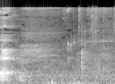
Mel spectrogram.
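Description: human body sound, burp

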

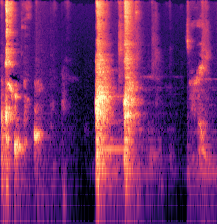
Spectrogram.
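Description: human body sound, person coughing

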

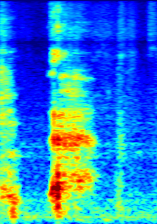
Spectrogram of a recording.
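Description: human body sound, belch

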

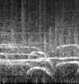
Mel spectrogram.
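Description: crowd, audience applause and cheering

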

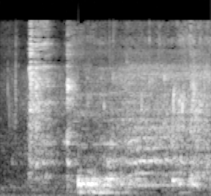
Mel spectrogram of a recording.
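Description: household object, toilet flushing

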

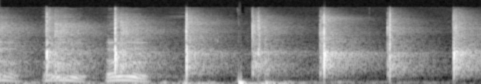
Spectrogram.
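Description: crowd, audience clapping and applause

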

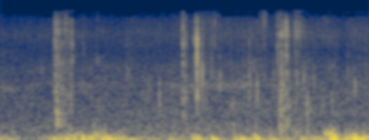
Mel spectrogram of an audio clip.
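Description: nature, strong wind blowing

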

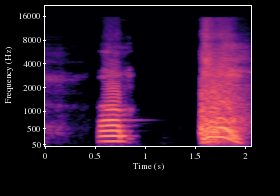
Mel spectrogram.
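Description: human body sound, throat clearing

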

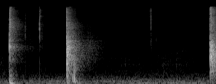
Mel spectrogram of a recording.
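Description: human body sound, hand clapping

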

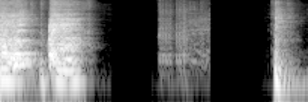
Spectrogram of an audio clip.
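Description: human body sound, cough

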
